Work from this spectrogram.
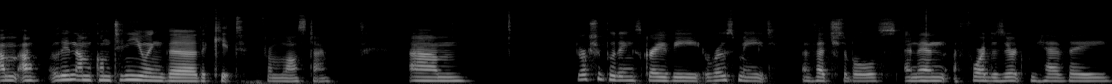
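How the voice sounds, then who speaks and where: A woman speaks at a fairly slow pace with a fairly low pitch and fairly even intonation, in a Dutch accent. The recording is very clean, with a silent background. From Netherlands. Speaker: miniature crafter streamer. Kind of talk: casual livestream chat. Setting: livestream at home. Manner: hesitant, many fillers.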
